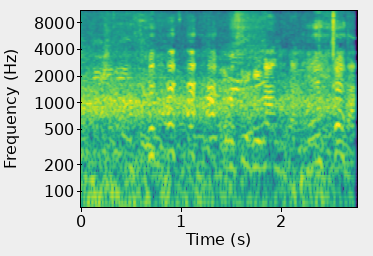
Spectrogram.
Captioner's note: laughter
